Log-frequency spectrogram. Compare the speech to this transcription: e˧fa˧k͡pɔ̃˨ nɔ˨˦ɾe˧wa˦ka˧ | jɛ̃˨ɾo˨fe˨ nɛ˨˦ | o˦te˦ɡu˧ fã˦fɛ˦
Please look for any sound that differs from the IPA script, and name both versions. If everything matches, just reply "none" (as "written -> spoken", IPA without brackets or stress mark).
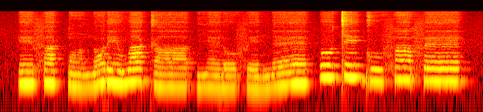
none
